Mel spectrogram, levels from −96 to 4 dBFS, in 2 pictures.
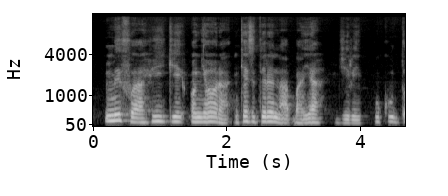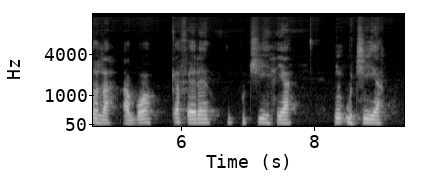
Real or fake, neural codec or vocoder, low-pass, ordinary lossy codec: fake; vocoder, 44.1 kHz, 128 mel bands, Pupu-Vocoder; 14.4 kHz; none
